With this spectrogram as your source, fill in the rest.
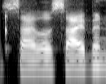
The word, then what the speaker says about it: psilocybin: mushrooms the silo uh psilocybin is that how you pronounce it you were a biological yeah but yeah i'm no longer a body maker so you know so there you go yeah i think that that looks right i think you did pronounce it right yeah so it's a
